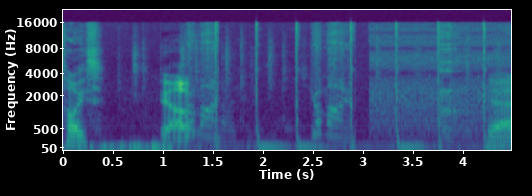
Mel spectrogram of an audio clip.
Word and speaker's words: Royce: You know, it's spelt Royce Gracie, but it's pronounced Hoyce.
